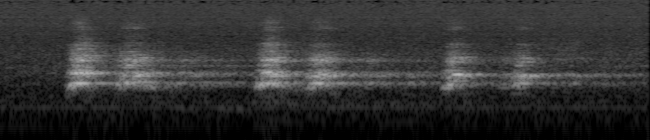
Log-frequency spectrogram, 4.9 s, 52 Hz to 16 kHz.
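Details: Rex, a dog, barking in the night, recorded 27 February 2018: three quick double barks, each pair a harsh harmonic woof followed closely by a second, spaced about a second and a half apart against a quiet background.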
